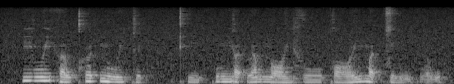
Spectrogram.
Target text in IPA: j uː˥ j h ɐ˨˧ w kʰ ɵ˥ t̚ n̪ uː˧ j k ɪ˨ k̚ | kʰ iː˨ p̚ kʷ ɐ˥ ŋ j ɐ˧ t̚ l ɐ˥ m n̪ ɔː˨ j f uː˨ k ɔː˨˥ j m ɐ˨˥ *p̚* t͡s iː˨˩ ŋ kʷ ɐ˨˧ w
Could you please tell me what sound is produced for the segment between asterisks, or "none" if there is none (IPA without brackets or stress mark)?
t̚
